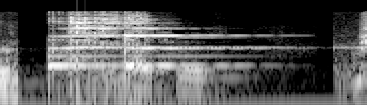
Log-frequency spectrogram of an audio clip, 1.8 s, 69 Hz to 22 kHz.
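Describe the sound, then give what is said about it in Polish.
Glasses of Sant Antoni Brut Grand Reserva, a Catalan sparkling wine, clink together in a toast to the arrival of 2013, a bright chime struck twice in quick succession, then ringing out with a clear sustained tone that slowly fades. Fairly loud, with a brief murmur at the end. “E, na zdrowie przede wszystkim.”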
